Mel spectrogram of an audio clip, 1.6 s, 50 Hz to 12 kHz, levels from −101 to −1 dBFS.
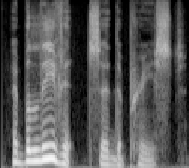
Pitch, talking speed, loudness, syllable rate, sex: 175 Hz, 230 wpm, -16 LUFS, 6.4 syllables/s, female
